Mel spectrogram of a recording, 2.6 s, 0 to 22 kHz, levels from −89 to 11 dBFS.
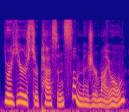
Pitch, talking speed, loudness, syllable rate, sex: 210 Hz, 185 wpm, -17 LUFS, 4.5 syllables/s, female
